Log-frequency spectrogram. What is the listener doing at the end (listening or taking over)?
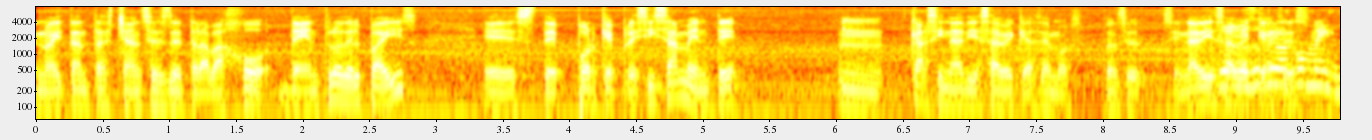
taking over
